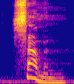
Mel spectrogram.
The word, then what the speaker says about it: salmon: L is often not pronounced before L, D, F, M, K. calm, Half, salmon, talk, balk, rude.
